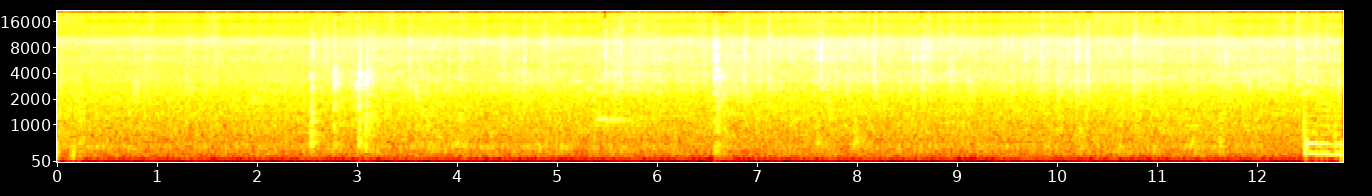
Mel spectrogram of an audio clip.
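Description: Onions sizzle in hot oil in a wok as taro leaves are cooked, a steady, moderately close hiss and crackle with a few sharper pops and a brief voice near the end.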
